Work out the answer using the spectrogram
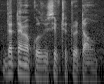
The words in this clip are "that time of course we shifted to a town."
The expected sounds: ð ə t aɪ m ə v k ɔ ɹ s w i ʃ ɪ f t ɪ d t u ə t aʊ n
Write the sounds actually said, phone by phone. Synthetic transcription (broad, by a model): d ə t aɪ m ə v k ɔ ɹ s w i s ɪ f t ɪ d t u ə t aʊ n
